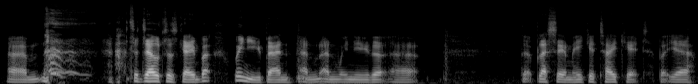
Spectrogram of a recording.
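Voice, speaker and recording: A man's voice: medium pitch, gravelly, fairly bright tone, dry recording. A man from England hosting a casual chat, rambling with frequent restarts and laughter. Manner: rambling, self-interrupting, laughs often. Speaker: podcast host.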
